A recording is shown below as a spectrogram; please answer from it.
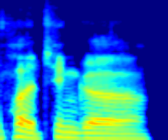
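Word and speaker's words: Plantinga: Um it's by Alvin Platinga. I think think that's how you pronounce his name.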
